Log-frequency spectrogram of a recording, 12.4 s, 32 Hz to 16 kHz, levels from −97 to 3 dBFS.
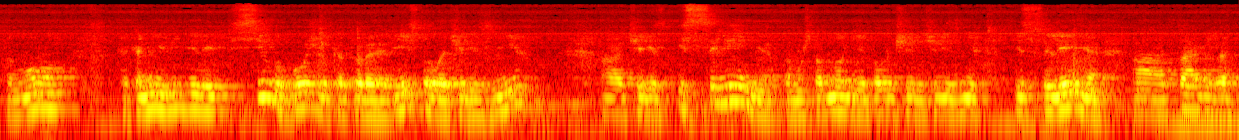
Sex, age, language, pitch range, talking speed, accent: male, 50-69, Russian, 100-125 Hz, 100 wpm, native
